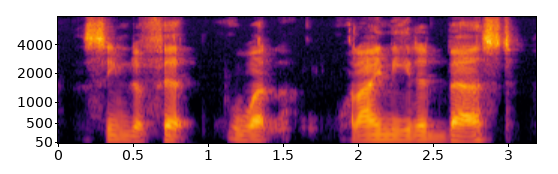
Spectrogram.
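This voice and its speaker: A man's voice at a medium pitch. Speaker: choir teacher presenting coursework. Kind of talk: recorded class presentation. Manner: hesitant, many fillers.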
